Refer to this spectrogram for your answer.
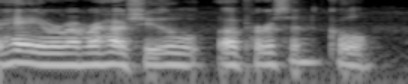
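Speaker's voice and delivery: ordinary delivery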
